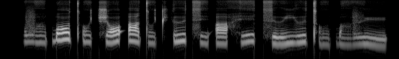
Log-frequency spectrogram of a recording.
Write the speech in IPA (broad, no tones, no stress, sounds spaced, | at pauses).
v ɑ̤ ɓ ɔ tʼ ɔ̤ t͡ʃ ɔ ʔ ɑ t ɔ̤ t͡ʃʼ ɨ t͡s e̤ ʔ ɑ h e̤ t͡s ɨ j ɨ tʼ ɔ̤ ɓ ɑ̤ v y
